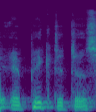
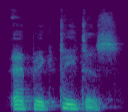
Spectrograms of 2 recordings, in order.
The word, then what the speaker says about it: Epictetus: I used to say Epictetus, and then I realized that the stress is on the second syllable. Epictetus.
